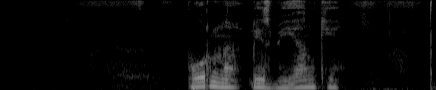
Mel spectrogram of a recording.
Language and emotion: Russian, neutral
